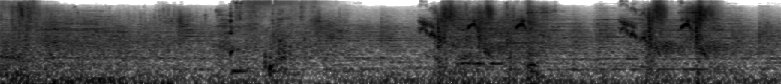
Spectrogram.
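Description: Incendio fire spells cast in Hogwarts Legacy against zombie brutes, repeated whooshing bursts and booming blasts layered over a constant roar of battle noise.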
